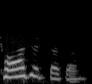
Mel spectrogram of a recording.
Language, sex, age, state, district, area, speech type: Bengali, female, 18-30, West Bengal, Darjeeling, urban, conversation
